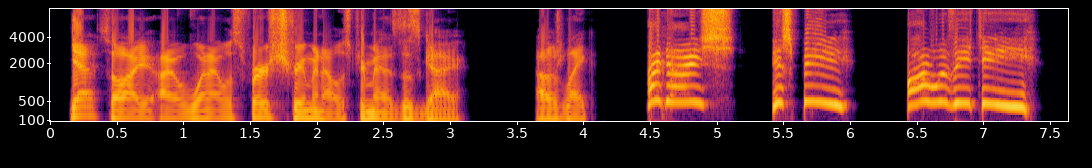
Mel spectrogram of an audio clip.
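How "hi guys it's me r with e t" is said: very high, slow, drawn-out put-on streamer persona voice. Recalling early days of streaming as a persona, in a put-on higher-pitched voice. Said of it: "I did talk with a higher pitched voice".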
